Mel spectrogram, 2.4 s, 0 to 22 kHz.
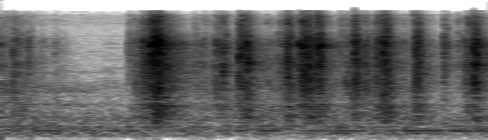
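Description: A 3x3 puzzle cube's plastic layers being turned quickly by hand, a fast run of clacking clicks that starts about half a second in.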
